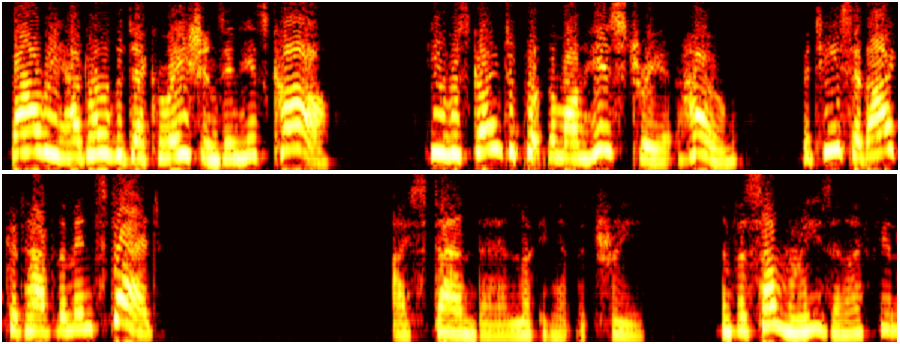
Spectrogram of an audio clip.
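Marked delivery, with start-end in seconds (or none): 0.0-7.0 put-on high, eager young boy; excited boy voice. A narrator's reading. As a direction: chatter like an excited kid. Child character voice.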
